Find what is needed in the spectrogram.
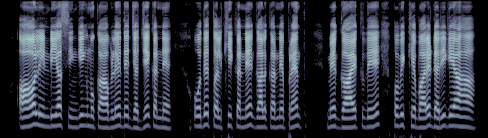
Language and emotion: Dogri, fearful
